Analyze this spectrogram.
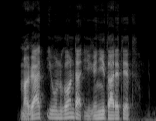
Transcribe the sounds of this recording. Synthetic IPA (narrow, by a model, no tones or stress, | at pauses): mɐ̰ɣaːt̪iunɡoːɳɖaʔiːɣɐɲiːt̪aːɾɐt̪eːt̪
